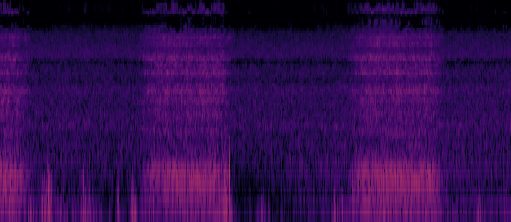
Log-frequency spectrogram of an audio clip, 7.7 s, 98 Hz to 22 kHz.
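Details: Person snoring in sleep: low, rattling snores on each in-breath, about 19 a minute, with quiet pauses between.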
